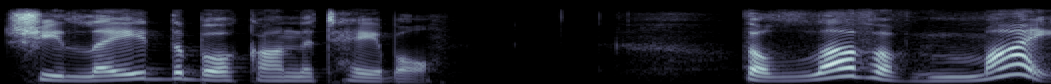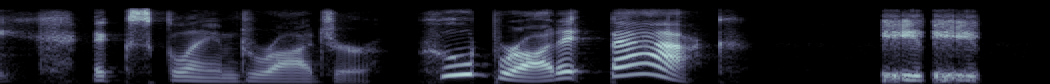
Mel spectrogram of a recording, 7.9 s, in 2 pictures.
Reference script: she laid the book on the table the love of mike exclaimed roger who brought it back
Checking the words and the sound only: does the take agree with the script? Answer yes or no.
no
